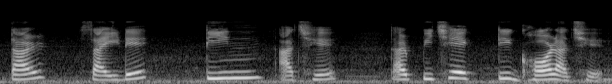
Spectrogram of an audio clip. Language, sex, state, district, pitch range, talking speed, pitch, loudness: Bengali, female, Assam, Hailakandi, 205-275 Hz, 90 wpm, 230 Hz, -17 LUFS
